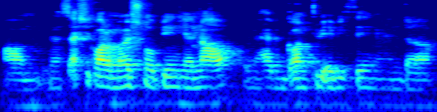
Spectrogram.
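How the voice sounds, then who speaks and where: A nervous young man in his twenties from Zimbabwe, sharing his recovery story at a meeting in a halting, rambling way. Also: on the low side, monotone. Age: 20s. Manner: halting, rambling, heavy on fillers. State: nervous, shaky. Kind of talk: personal recovery share. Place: meeting room with an audience. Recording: echoey room, distant mic, faint noise.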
